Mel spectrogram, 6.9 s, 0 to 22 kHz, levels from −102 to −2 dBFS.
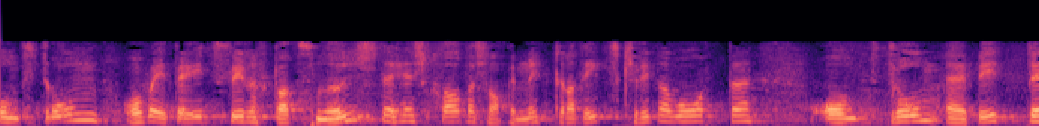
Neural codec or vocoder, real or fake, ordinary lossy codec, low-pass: codec, 44.1 kHz, 1.7 kbps, Pupu-Codec; fake; MP3, 24 kbps; 5.4 kHz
